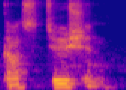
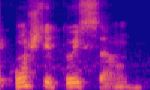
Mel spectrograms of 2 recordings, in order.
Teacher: Você quase não escuta isso aqui, Você só tem um pouquinho de força na primeira e na terceira sílaba. Em português não, você tem que dizer constituição.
